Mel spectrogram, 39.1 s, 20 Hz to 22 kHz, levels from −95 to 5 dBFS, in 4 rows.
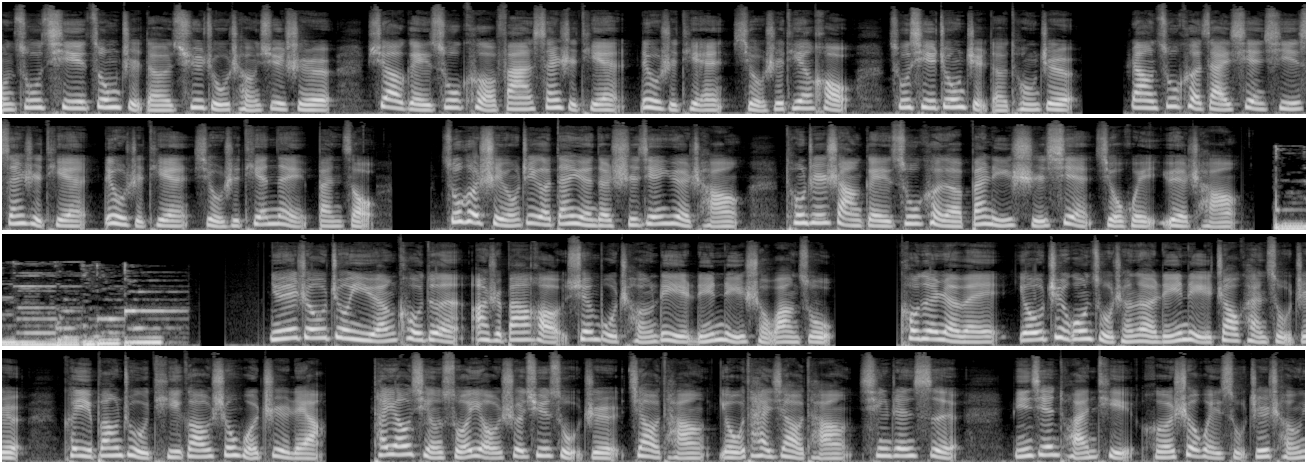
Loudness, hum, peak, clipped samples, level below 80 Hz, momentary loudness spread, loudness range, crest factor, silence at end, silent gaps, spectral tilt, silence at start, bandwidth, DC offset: -16 LUFS; none; -2 dBFS; under 0.1%; -32 dBFS; 6 LU; 2 LU; 12 dB; 0 s; 8.10-8.40 s, 12.71-12.98 s, 21.07-21.21 s, 25.81-26.25 s, 31.77-32.09 s; -5 dB/octave; 0 s; 19 kHz; under 0.1%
